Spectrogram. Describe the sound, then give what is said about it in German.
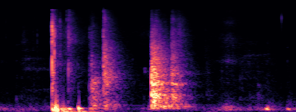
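A mobile phone drops to the floor with a sharp thud, followed about a second later by a second clattering knock as it settles, loud, with no talking. “Auf jeden Fall lag danach das Handy auf dem Boden.”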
